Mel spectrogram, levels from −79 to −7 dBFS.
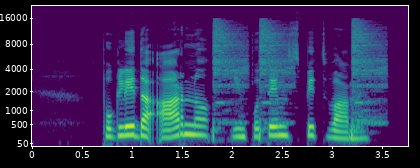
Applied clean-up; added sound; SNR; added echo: classical method spectral subtraction.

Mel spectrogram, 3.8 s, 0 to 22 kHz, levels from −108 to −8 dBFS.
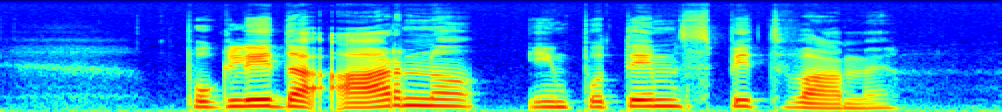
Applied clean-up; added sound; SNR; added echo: none; none; none; none.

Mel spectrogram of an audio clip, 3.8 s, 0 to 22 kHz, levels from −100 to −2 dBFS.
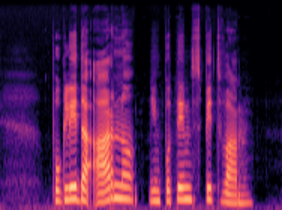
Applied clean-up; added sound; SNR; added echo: neural mask model DeepFilterNet 3.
